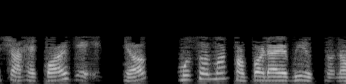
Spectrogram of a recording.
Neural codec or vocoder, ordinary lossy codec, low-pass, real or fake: none; none; 3.6 kHz; real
